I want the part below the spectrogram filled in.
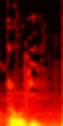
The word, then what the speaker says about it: Cavallin: C-A-V-A-L-L-I-N, Caballín.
